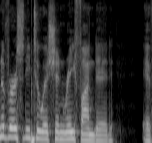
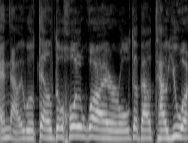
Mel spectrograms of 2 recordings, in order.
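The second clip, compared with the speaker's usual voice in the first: rough, put-on Brazilian accent; 3 semitones higher than usual. Imitating the ex-wife's threat, trying a Brazilian accent. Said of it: "that sounds more Melania".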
